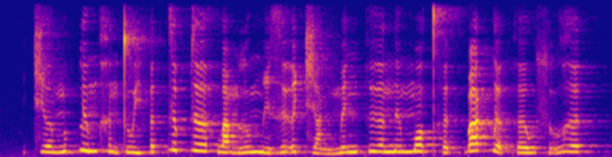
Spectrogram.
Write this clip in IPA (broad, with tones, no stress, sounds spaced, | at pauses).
t͡ɕ ə̤ː˨˩ m ə˦˥ p̚ l ɨ˨˦ m x ə̰˧˨ n t̪ u˧˩ j ʔ ə˦˥ t̚ z ə˦˥ p̚ z əː˧ h w a̰˧˨ m l u˧ m i˧˩ z ɨ̰˧˥ ə̯ t͡ɕ a̤˨˩ ŋ m e˧ ŋ k ɨ˧ ə̯ n ɨ˧ m ɔ˧ t̪ʰ ə˨˩ t̚ ɓ a˦˥ k̚ l ə̰ː˧˨ k əː˧ w s ṵ˧˥ ɣ ə˦˥ t̚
